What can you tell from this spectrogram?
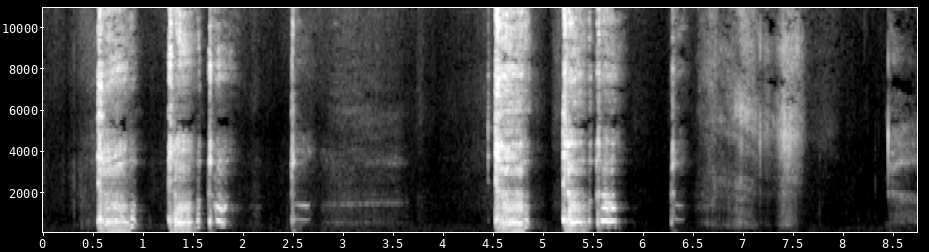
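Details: Sick girl's barky congested cough: two bouts of three harsh, barking coughs each, with throaty, congested breaths between.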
